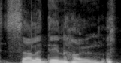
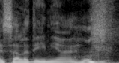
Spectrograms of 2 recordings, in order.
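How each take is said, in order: First: Saladinho with a hard "ho" ending. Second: Saladinho with a "nyo" ending; Saladinho said like Ronaldinho. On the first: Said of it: "it's not Salad". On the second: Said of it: "It reminds me of Ronaldinho". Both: Shown as a demonstration.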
